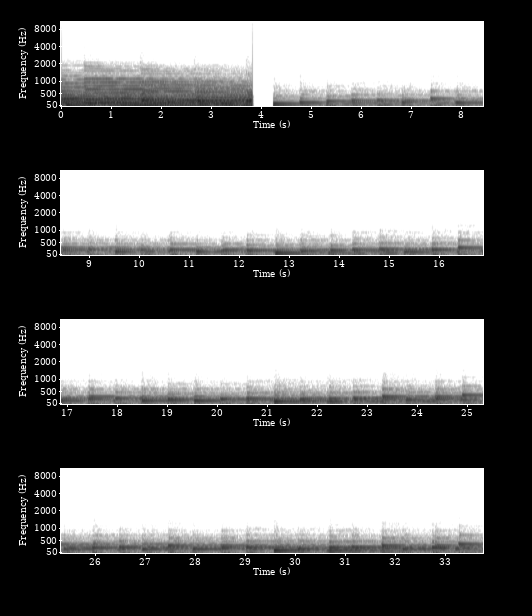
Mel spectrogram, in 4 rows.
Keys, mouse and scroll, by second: 2.2-3.2 drag, 4.6-5.8 drag, 10.1 click, 10.5 shift+click, 11.2 click, 11.8 click, 12.0 shift+click, 12.3 shift+click, 13.0 shift+click, 13.7 alt+click, 15.2 click, 16.6 click, 19.2 click, 20.7 click, 22.7 click, 24.8 click, 25.9 shift+click, 27.9 click, 29.1 click, 29.7 click, 30.1 shift+click, 30.5 shift+click, 30.9 alt+click, 32.9 click, 33.1 ctrl+z.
